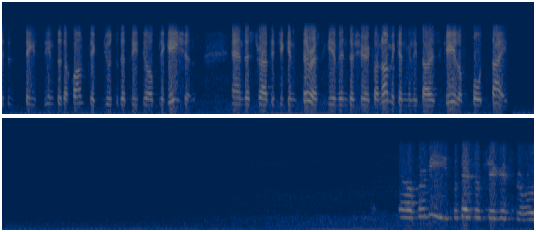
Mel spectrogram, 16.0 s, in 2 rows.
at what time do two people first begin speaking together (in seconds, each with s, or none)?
none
